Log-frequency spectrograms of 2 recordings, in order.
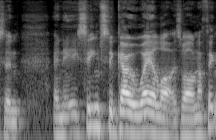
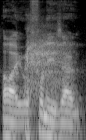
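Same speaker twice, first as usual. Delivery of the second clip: ordinary talk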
